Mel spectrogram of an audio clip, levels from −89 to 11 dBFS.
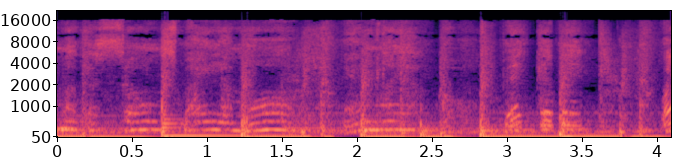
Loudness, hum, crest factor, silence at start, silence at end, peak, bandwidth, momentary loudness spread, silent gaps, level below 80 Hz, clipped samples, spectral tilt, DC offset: -15 LUFS; none; 12 dB; 0 s; 0 s; 0 dBFS; 17 kHz; 4 LU; none; -16 dBFS; under 0.1%; -4.5 dB/octave; under 0.1%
